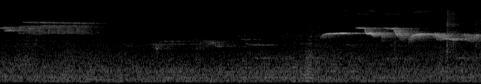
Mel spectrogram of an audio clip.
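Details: Blue-and-white flycatcher in the Russian Far East, Khingan reserve, Amur Oblast, delivers one high, sweet, warbled phrase with a buzzy end after faint, thin notes from other birds.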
